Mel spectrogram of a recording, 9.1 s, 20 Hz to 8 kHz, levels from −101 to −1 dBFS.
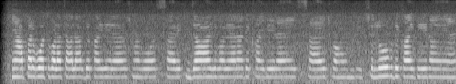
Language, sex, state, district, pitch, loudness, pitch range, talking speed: Hindi, female, Chhattisgarh, Sukma, 290 Hz, -18 LUFS, 285-295 Hz, 170 wpm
